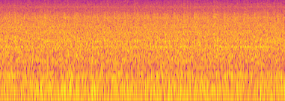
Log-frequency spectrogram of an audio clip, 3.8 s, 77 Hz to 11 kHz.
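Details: 2017 Ford F-150 3.5L EcoBoost, freshly swapped engine with new low and high pressure fuel system, first start: light quick ticking over smooth idle, possibly new lash adjusters pumping up or high pressure fuel pump.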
